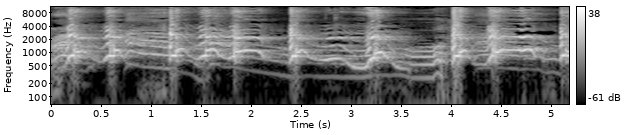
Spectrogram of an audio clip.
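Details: Fred and Barney, two dogs, howl together in a duet: quick repeated yelping howls that rise and fall, over a lower drawn-out howl sliding slowly downward, the voices overlapping continuously.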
